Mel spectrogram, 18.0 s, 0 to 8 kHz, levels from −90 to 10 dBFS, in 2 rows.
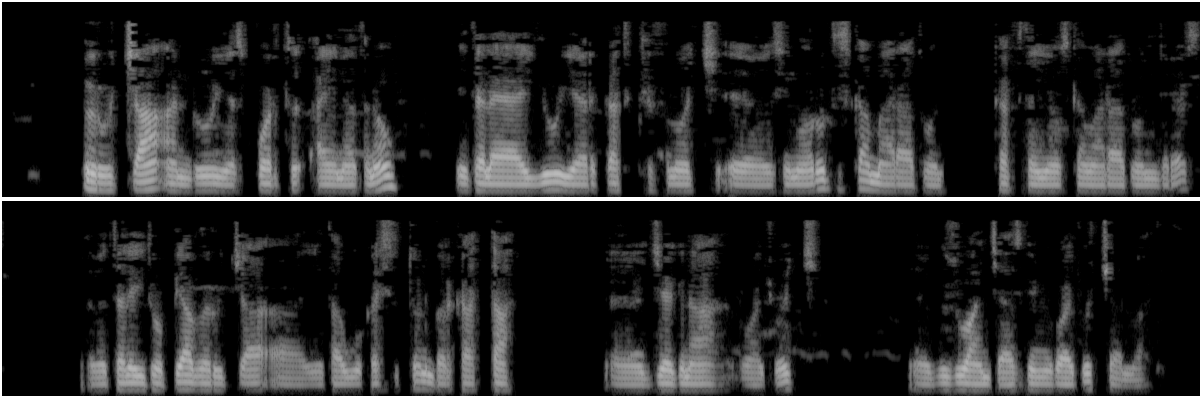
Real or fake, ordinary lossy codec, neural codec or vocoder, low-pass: real; MP3, 24 kbps; none; 7.2 kHz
